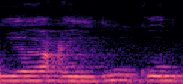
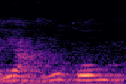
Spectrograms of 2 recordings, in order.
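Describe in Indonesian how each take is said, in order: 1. Dibaca pelan, setiap vokal dibaca penuh. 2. Dibaca cepat, vokal tengah dihilangkan. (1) "kena satu-satu, slow-slow" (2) "kalau kita kalut kita akan baca dengan ya'dukum"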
